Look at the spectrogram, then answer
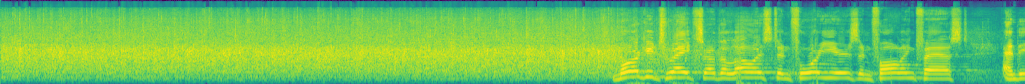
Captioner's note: applause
